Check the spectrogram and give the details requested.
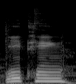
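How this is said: The pitch on the word stays flat. "you just have to keep it a very flat tone"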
